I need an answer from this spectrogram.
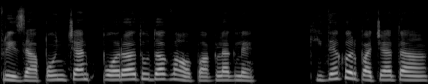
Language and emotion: Goan Konkani, sad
